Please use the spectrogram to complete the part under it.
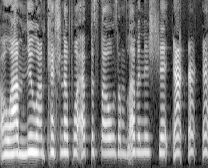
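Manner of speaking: high, gushing new fan voice. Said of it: "new people come through and say".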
